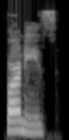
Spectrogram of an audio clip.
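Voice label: "barneys", British English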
